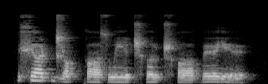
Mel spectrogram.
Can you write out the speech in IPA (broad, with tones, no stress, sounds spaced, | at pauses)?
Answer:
xʲ ɔː˦ ʈ d͡ʑ ɔ˨ kː ɔː˨ s w ẽː˨ ʈ͡ʂʰ o˨ l ʈ͡ʂʰ ɔː˨ p øː˦ ɾʲ øː˨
